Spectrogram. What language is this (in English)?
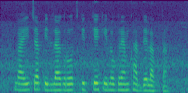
Marathi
